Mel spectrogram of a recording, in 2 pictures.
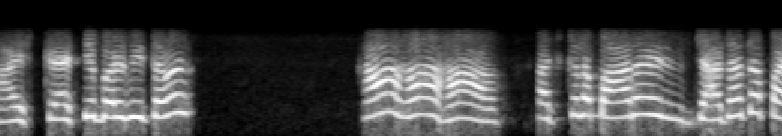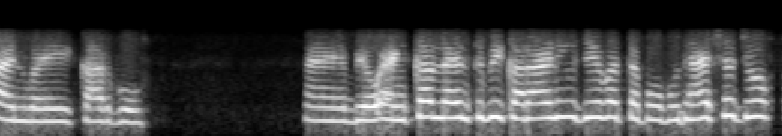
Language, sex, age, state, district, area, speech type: Sindhi, female, 30-45, Madhya Pradesh, Katni, urban, conversation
